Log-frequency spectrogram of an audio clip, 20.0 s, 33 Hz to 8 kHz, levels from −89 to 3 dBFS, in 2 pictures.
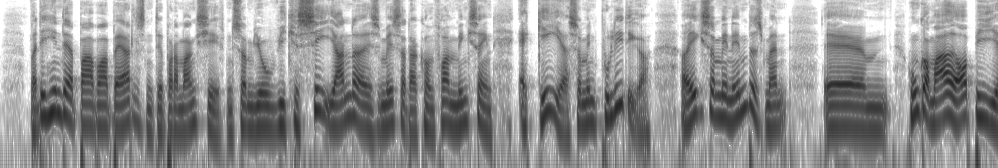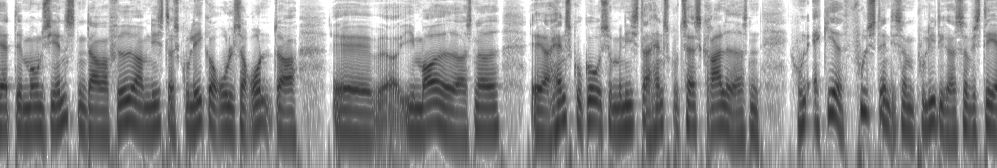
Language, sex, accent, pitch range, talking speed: Danish, male, native, 110-145 Hz, 225 wpm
